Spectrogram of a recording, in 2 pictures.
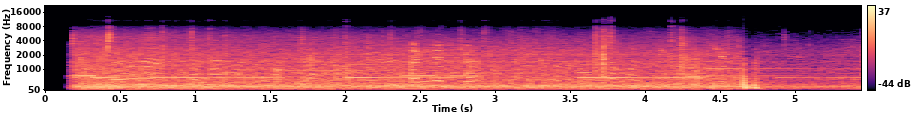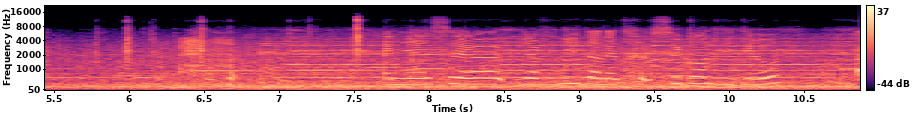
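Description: Airliner cabin hum, a steady low drone, under close voices talking and laughing. A sharp click comes about halfway through, and the level dips briefly after it.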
